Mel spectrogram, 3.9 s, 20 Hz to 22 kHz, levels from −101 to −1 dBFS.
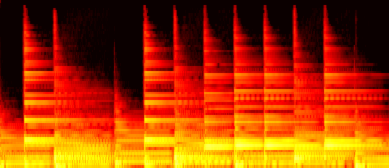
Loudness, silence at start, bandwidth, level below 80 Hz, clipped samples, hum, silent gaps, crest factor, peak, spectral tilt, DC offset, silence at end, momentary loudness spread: -25 LUFS; 0 s; 15.5 kHz; -38 dBFS; under 0.1%; none; none; 16 dB; -8 dBFS; -7 dB/octave; under 0.1%; 0 s; 5 LU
